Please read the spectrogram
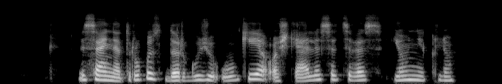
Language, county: Lithuanian, Vilnius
